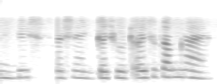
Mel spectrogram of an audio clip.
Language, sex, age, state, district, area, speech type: Maithili, female, 18-30, Bihar, Darbhanga, rural, conversation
